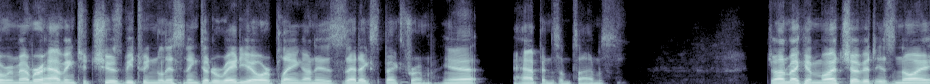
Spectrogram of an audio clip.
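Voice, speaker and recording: A middle-aged man hosting a casual live stream, talking in a halting way with frequent pauses as he reads out viewer comments. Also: lowish voice, fairly bright tone, smooth, no room sound, studio quality. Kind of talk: casual live stream chat about radio.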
